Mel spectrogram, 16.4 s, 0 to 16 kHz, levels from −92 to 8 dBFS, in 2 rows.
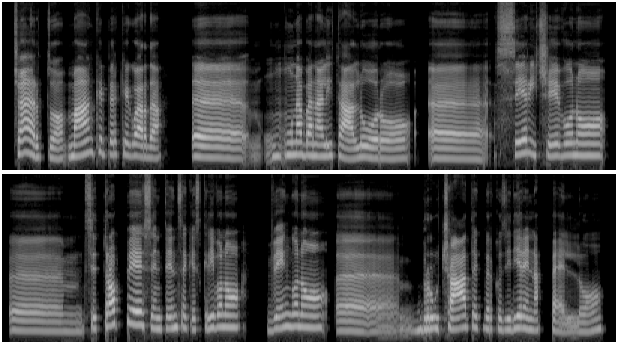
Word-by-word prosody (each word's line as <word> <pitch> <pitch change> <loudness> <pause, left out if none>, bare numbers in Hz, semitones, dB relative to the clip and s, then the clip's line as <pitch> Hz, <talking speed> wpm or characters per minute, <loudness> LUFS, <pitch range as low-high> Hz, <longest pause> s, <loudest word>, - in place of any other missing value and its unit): Certo, 200 -9 +2
ma 220 +2 +6
anche 280 0 -2
perché, 245 -1 -6
guarda, 205 -4 +2 0.4
uhm, 195 -2 +2
un 215 +2 -9
una 245 0 +2
banalità 220 -4 +3
loro, 185 -2 -1 0.2
uhm, 175 -2 0
se 250 +2 -1
ricevono 230 -2 -1 0.2
uhm, 170 -3 -6
se 210 +4 -5
troppe 280 +3 +4
sentenze 220 0 -3
che 200 -2 -7
scrivono 230 +3 0 0.4
vengono, 230 +3 0
uhm, 165 - -4 0.3
bruciate, 210 +3 +4
per 205 -2 -7
così 195 -1 -5
dire, 220 +2 +2
in 200 -3 -2
appello, 175 - -7
210 Hz, 100 wpm, -25 LUFS, 180-230 Hz, 0.4 s, ma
